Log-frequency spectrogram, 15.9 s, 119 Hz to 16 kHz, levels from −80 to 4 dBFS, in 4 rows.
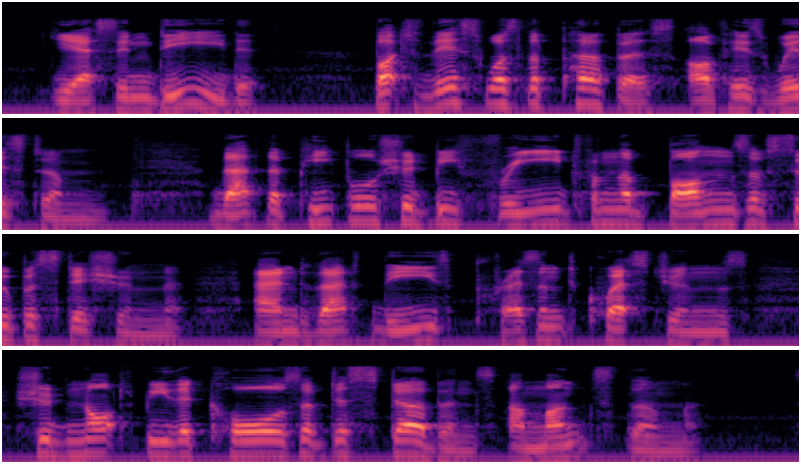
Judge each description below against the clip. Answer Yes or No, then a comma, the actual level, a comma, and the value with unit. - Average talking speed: No, slow, 130 wpm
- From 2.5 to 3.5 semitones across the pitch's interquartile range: No, average, 4.3 semitones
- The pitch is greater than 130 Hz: No, low, 125 Hz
